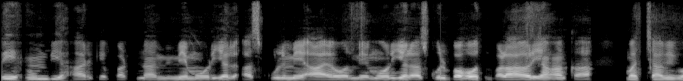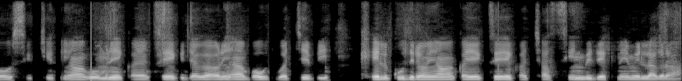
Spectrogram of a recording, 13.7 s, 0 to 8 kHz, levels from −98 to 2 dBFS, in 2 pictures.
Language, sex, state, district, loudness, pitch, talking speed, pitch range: Hindi, male, Bihar, Jamui, -28 LUFS, 115 Hz, 250 wpm, 110-120 Hz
